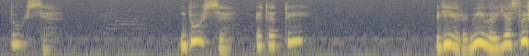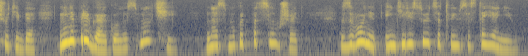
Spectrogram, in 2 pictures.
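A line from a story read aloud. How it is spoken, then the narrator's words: Weak quiet voice. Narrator (Russian): Вера бессильным голосом произнесла тихо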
